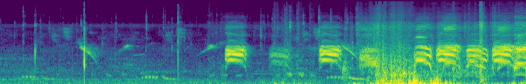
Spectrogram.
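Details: Crows fighting for food start with scattered faint calls, then break into loud angry cawing: hoarse, nasal caws repeated quickly, becoming a near-continuous harsh chorus over rustling noise.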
